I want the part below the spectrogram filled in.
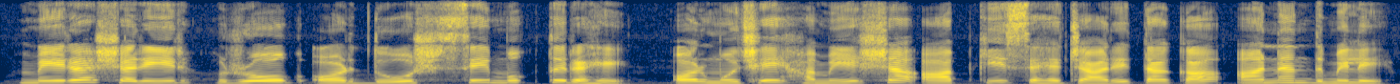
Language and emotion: Hindi, neutral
